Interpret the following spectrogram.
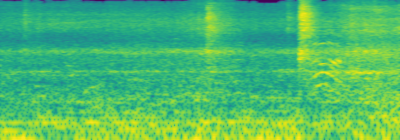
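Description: Steady low rumble while the Slingshot reverse-bungee ride capsule waits, then, about three seconds in, a sudden rushing burst as it is released and flung upward, with riders' voices starting just after.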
